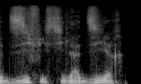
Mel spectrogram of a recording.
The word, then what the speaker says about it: difficile à dire: And you'll hear here where she says, uh, c'est difficile à dire, she really uses quite a, a Canadian pronunciation using the z for the di, so difficile à dire.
